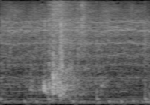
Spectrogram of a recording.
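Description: Quiet background music, with a short burst of noise just under a second in.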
